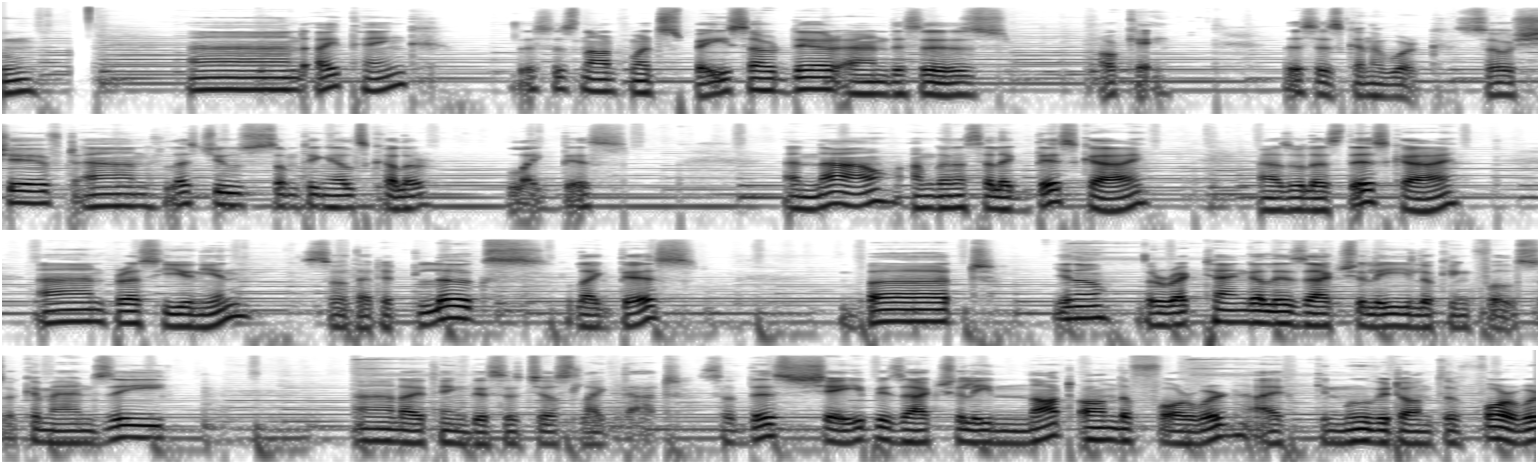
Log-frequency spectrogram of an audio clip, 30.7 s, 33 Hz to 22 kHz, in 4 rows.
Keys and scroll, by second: 23.1 super+z.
